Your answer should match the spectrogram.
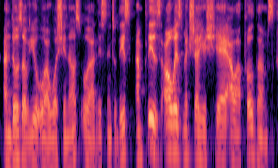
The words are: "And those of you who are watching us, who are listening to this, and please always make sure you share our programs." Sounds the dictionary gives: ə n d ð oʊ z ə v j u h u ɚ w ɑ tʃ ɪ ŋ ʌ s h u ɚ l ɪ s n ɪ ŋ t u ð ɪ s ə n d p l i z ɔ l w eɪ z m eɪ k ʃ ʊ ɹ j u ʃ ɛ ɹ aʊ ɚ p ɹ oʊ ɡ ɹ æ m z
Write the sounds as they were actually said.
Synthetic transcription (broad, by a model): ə n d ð oʊ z ə v j u h u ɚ w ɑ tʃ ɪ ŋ ʌ s h u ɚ l ɪ s n ɪ ŋ t u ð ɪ s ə n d p l i z ɔ l w eɪ z m eɪ k ʃ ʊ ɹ j u ʃ ɛ ɹ aʊ ɚ p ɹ oʊ ɡ ɹ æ m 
